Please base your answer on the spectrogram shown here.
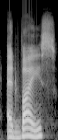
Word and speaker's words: advice: Advice with a c has an s sound like ice.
